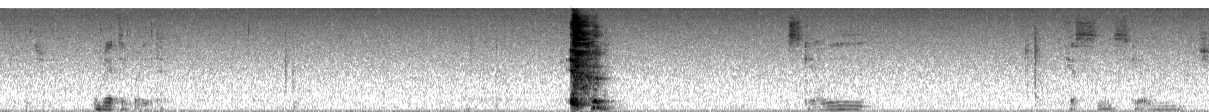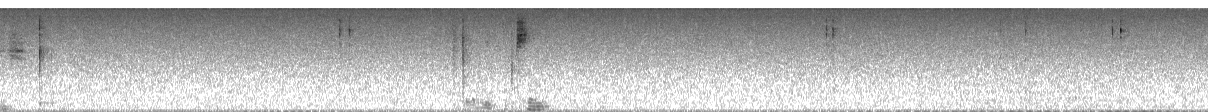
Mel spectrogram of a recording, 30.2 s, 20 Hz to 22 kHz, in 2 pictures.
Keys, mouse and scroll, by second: 0.1-4.7 middle drag, 4.7 Tab, 7.6 scroll up 2, 10.3 scroll down 1, 12.8 s, 21.5 s, 22.3-25.2 drag, 22.3-25.2 middle drag, 22.3-25.2 right drag, 25.8-26.6 scroll up 2, 27.7-29.0 middle drag, 29.0 click.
